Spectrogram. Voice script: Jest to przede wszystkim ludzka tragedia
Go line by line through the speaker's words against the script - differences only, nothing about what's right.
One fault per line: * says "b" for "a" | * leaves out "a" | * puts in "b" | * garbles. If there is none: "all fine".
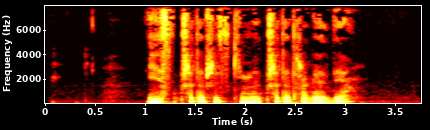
* leaves out "to"
* says "przede" for "ludzka"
